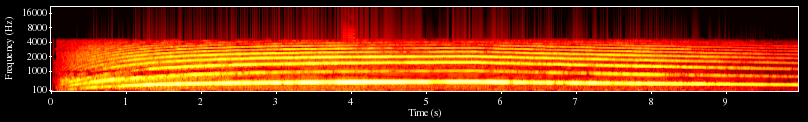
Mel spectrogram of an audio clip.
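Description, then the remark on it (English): A loud civil defense siren winds up from a low pitch, then holds a steady, rich wailing tone that slowly sags lower over ten seconds, with no voices present. “Give me the siren.”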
